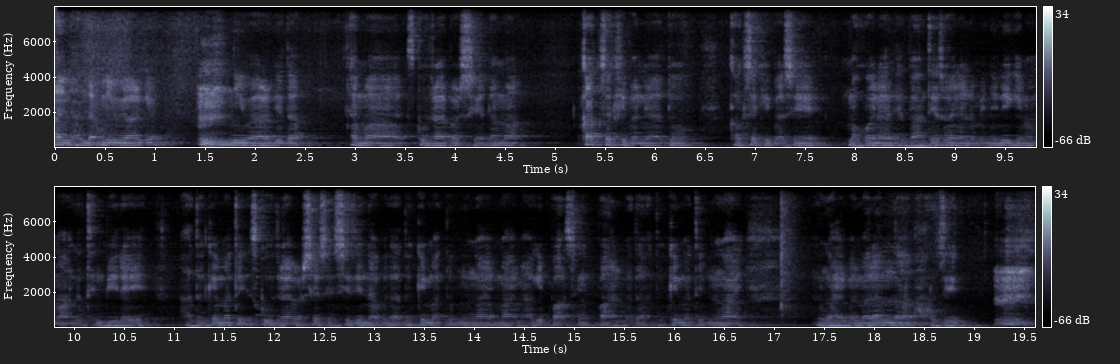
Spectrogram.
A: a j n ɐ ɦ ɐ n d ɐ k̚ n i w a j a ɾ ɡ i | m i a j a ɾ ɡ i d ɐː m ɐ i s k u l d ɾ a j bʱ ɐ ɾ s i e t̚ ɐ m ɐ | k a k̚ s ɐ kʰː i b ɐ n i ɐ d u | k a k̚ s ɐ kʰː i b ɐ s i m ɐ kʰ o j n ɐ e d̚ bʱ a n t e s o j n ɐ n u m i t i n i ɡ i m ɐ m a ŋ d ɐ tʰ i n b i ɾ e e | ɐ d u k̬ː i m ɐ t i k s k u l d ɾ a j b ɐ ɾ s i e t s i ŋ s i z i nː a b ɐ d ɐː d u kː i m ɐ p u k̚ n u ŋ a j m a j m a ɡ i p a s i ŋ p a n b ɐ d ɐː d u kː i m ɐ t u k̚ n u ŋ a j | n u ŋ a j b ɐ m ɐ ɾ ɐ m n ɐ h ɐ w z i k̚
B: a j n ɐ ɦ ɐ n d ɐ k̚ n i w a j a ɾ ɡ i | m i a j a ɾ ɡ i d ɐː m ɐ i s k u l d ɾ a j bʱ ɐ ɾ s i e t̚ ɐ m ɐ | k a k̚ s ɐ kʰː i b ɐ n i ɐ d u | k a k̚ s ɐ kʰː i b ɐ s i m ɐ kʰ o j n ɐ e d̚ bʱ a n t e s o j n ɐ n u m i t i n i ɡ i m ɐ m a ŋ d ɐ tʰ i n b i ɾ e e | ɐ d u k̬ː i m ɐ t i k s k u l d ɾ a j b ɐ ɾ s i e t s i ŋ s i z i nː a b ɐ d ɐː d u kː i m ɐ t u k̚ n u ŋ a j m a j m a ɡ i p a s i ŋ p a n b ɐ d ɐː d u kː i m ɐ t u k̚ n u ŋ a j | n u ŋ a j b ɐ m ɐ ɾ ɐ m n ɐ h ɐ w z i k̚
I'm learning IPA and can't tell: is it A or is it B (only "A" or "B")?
B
